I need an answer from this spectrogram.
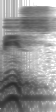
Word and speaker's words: gneiss: होती है that's called नीस। इसकी स्पेलिंग होती है GNEISS, नीस रॉक्स। इन रॉक से बेसिकली मिलके बना है आपका that is the Bastar plane.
